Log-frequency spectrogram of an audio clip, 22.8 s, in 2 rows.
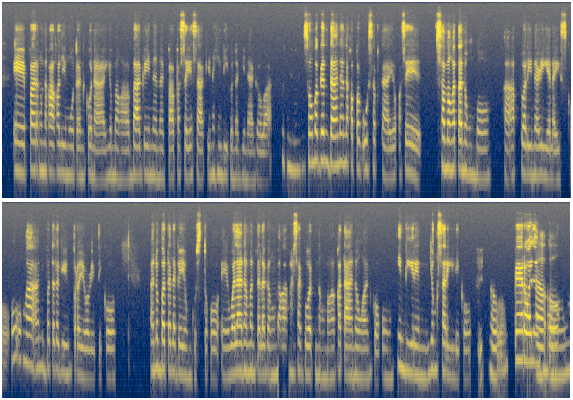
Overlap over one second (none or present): none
